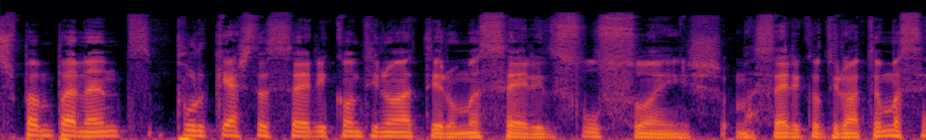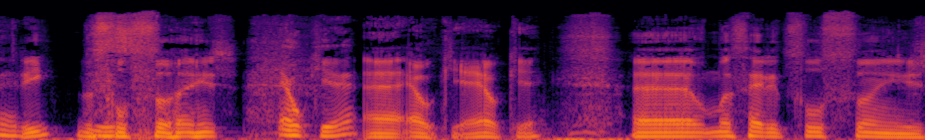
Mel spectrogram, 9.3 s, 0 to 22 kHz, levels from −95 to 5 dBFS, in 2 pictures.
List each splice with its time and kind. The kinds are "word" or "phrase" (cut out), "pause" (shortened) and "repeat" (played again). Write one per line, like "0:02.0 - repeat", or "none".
none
